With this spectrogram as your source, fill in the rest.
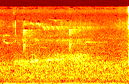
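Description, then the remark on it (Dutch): A few faint, short bird chirps, scattered irregularly over a steady low outdoor hum of distant car traffic, heard while out on a walk. “En dan hoor je een vogel.”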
